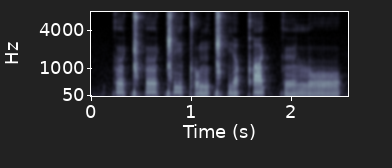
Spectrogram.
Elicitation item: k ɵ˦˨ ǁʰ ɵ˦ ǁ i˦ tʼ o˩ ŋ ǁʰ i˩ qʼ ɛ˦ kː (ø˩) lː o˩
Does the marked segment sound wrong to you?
no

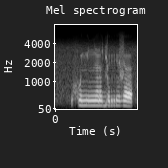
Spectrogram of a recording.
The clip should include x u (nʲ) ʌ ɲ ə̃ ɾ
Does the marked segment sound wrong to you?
no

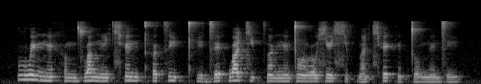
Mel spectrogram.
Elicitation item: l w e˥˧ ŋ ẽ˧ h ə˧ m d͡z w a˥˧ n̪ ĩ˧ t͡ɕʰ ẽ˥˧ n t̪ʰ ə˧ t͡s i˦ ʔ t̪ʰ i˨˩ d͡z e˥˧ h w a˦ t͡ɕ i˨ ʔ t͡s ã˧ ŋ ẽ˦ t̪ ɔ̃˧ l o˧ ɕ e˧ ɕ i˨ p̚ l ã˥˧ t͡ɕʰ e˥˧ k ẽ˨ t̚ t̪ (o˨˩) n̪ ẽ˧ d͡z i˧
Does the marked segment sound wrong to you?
no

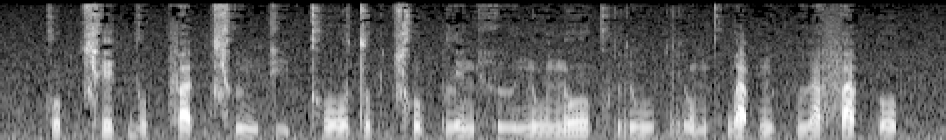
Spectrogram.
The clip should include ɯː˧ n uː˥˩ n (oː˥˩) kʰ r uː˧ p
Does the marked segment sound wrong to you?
no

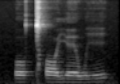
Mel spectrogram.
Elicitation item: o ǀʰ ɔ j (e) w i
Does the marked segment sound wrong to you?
no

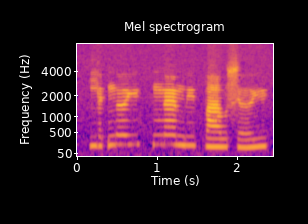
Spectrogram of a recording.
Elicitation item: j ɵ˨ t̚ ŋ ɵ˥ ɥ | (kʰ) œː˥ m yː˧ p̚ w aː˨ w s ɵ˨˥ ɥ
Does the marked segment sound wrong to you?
yes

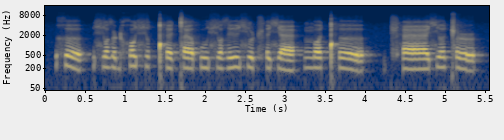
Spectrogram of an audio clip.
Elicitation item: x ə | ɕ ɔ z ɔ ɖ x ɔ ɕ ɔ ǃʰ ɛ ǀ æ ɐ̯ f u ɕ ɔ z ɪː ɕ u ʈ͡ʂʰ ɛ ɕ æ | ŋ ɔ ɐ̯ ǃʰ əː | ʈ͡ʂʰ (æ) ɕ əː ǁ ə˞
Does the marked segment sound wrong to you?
yes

